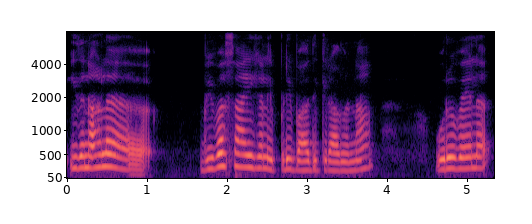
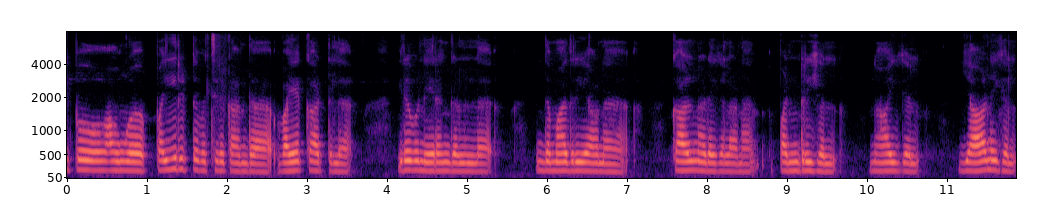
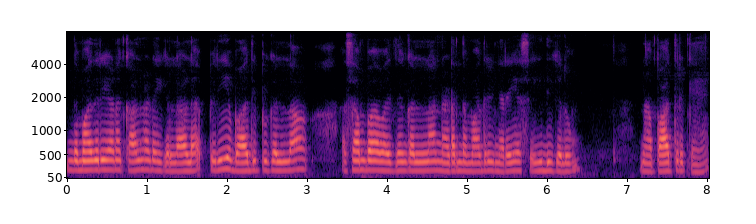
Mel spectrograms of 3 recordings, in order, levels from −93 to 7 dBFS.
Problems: low volume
